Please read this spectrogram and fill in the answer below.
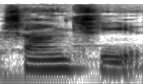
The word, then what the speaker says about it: Shang-Chi: And then we had Shang-Chi, or Shang-Chi is the proper pronunciation of it, that came out in 2021.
